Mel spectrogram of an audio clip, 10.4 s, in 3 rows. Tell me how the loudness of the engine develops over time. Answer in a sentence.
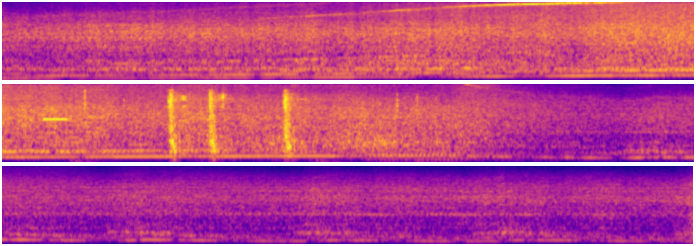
The loudness of the engine goes down.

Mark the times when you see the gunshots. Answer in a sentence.
You can hear the gunshots from 3.6 to 5.7 s.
